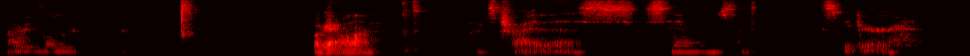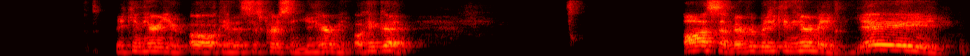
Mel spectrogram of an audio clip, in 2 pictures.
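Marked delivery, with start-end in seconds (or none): 0.1-6.7 very soft, half-whispered mutter; muttering to self. Real, not acted. Muttering to self while fixing audio. 13.7-14.4 loud, drawn-out yay; happy cheer. Real, not acted. Cheers that everybody can hear.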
